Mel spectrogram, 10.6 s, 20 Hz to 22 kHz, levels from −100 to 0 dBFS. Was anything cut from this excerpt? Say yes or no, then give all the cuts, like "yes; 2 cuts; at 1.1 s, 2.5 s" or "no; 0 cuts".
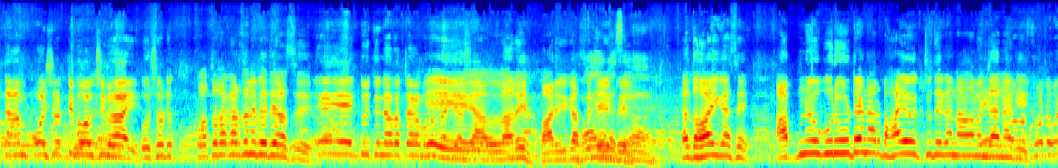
no; 0 cuts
